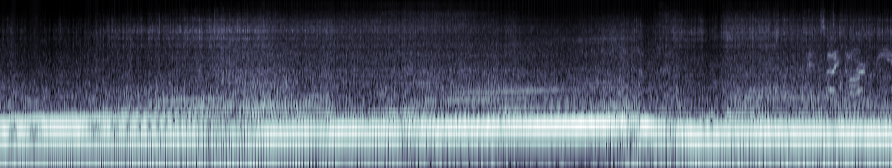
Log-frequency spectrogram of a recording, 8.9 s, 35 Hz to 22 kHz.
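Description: A turbocharged K24 engine in a Nissan Cefiro pulls under partial throttle, a loud droning tone climbing steadily for several seconds before dipping briefly and settling, close up, with people talking over it.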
